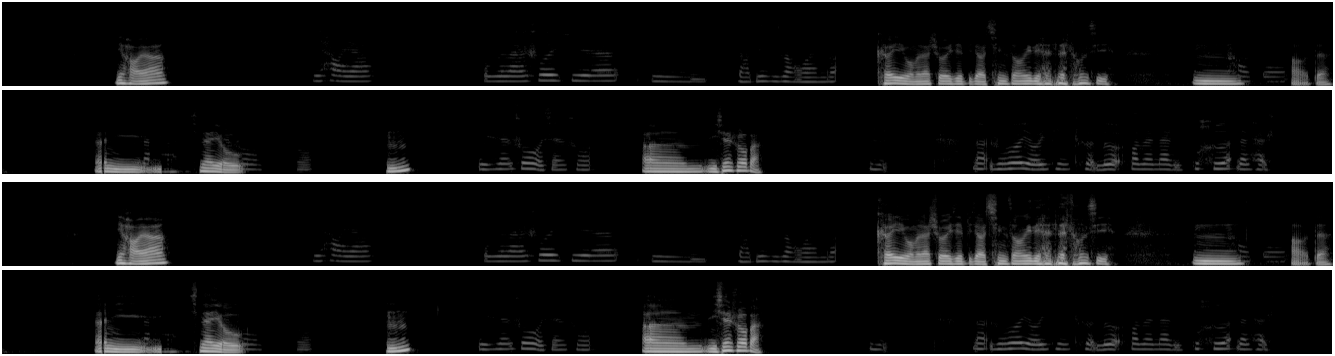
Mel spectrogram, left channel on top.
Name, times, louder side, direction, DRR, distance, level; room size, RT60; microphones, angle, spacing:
voice 1, 1.1-1.7 8.7-11.1 11.9-12.4 12.9-13.3 14.2-14.9 15.3-15.7 17.2-17.4 19.7-20.9, right 3 dB, 30° right, 0.4 m, -27 dB
voice 2, 3.1-3.7 4.8-6.2 6.5-7.1 7.4-8.4 12.2-12.9 14.6-15.1 15.4-15.9 16.3-16.4 18.1-19.3 22.0-22.2 22.6-26.0, left 1 dB, 25° left, 7.6 m, -51 dB
head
